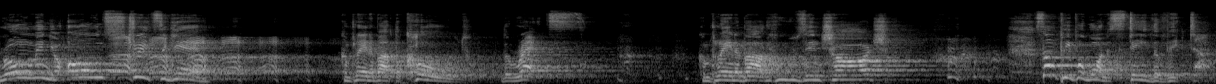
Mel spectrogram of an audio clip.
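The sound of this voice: A man's put-on character voice, high-pitched with big pitch swings, slow and full of long, frequent pauses, in strong room echo. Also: bright, sharp tone.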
